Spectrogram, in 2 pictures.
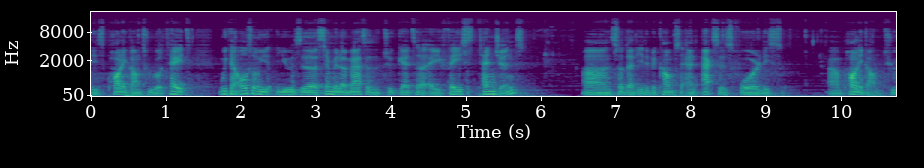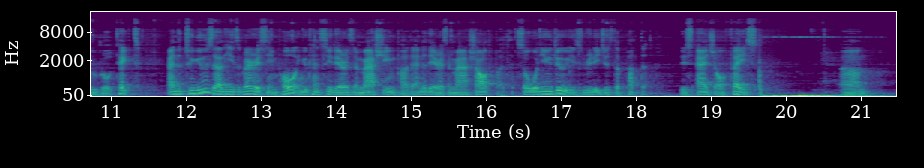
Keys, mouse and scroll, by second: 0.6 d, 1.3 d, 7.1 d, 7.6 d, 7.7-8.3 drag, 8.3 d, 8.8-9.5 right drag, 9.5 d, 10.7-11.9 middle drag, 11.9-12.3 scroll down 1, 12.3-13.1 middle drag, 13.1 click, 13.8-16.8 typing, 14.1-14.5 drag, 15.1 click, 16.3-16.7 right drag, 17.2 click.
